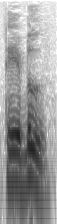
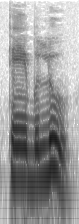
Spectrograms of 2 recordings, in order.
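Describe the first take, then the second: First: The word ends cleanly on the final consonant. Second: An extra vowel is added after the final consonant. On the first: The speaker calls it right. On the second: The speaker calls it wrong. "It is not tebulu"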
